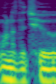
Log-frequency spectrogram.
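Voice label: one oF the two, American English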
